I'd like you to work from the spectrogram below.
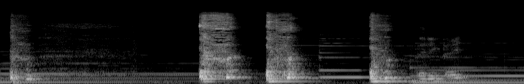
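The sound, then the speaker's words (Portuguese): A harsh coughing fit from a person whose cough has come back after a day without coughing: one cough, a pause, then three more forceful coughs in quick succession, each with a rough, voiced burst and raspy tail. “Nossa, eu não acredito que a tosse voltou, velho.”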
